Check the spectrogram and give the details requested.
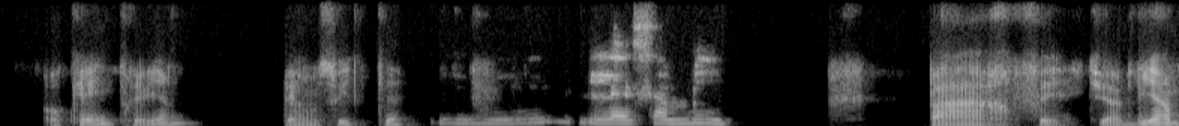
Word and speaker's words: les amis: Alors, ici, on va prononcer les ballons et les amis avec la liaison, bien évidemment. Les amis et les ballons. D'accord? Parce que le S, on ne prononce pas.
